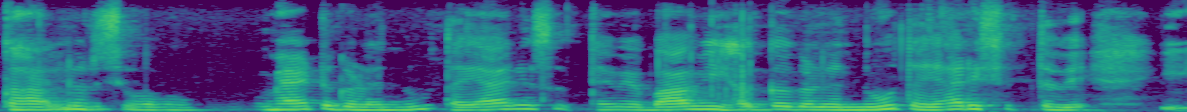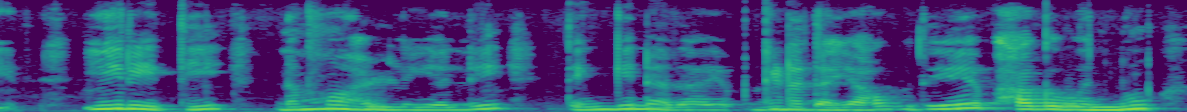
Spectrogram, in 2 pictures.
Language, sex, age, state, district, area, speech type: Kannada, female, 45-60, Karnataka, Shimoga, rural, spontaneous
